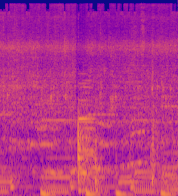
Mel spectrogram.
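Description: Onions frying in hot oil in a pan for urad dal, a continuous bright sizzle with rhythmic scraping strokes of a spoon stirring, loud and close.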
